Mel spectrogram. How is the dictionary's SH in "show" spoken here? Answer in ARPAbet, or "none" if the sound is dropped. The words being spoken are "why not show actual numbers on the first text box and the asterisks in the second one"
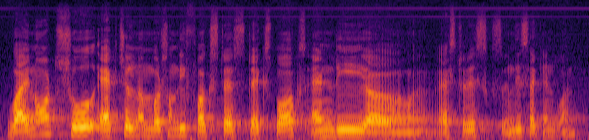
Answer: SH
